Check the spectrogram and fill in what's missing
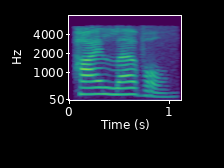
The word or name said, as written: high-level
